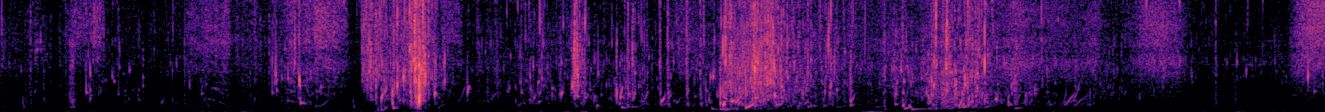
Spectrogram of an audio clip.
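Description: Hooked common carp splashing and thrashing at the surface, with water sloshing as a landing net goes in and scoops it up; the biggest splashes come about two seconds in and again around four seconds in.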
